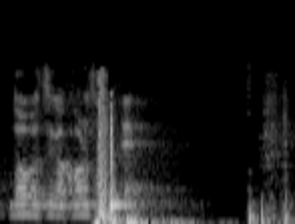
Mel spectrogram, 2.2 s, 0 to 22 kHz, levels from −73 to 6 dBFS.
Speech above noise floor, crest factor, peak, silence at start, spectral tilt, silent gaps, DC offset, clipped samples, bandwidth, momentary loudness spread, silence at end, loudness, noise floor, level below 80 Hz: 25 dB; 22 dB; -4 dBFS; 0.05 s; -5.5 dB/octave; none; under 0.1%; under 0.1%; 7.8 kHz; 19 LU; 0 s; -24 LUFS; -48 dBFS; -32 dBFS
